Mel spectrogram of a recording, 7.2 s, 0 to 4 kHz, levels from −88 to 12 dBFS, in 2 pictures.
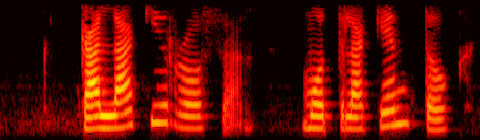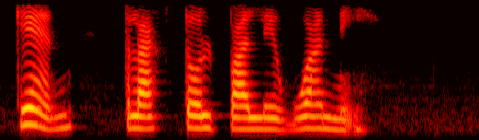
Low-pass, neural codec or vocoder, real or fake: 3.6 kHz; none; real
